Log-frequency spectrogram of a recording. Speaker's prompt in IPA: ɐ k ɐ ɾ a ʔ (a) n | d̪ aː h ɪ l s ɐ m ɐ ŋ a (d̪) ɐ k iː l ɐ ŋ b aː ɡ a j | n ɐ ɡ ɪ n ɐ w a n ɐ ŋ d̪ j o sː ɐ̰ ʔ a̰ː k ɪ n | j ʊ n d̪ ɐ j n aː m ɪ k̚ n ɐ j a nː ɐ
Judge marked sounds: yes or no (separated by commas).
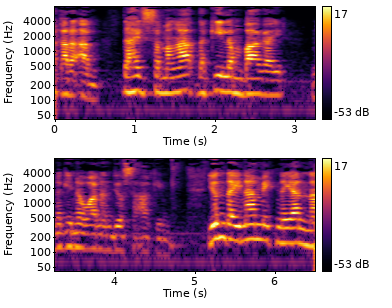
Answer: yes, yes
